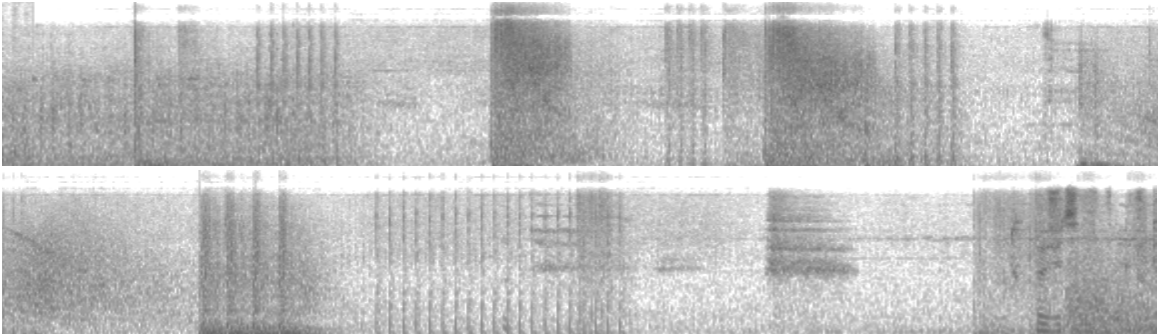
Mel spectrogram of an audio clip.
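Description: Cannon fire and gunfire from the Cold War wargame Flashpoint Campaigns come in loud repeated bursts and booms, some rapid machine-gun rattles, with people talking over the combat between shots.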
